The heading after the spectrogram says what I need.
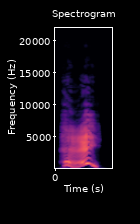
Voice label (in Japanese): "へーい！", 合いの手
